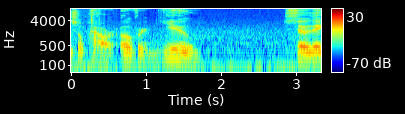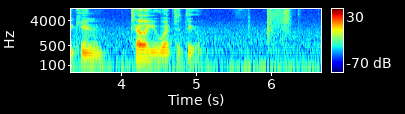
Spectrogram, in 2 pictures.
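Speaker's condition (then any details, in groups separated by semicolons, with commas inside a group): No condition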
